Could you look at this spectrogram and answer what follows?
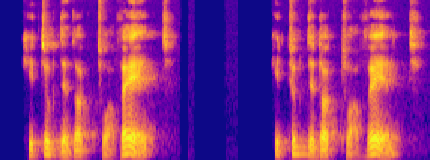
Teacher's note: The word vet carries the main emphasis as it is the most important information in the message.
